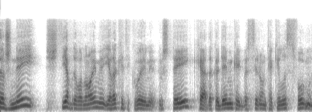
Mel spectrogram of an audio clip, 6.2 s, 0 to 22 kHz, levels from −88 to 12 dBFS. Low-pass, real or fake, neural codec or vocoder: 10.8 kHz; fake; codec, 16 kHz in and 24 kHz out, 0.4 kbps, LongCat-Audio-Codec, fine tuned four codebook decoder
